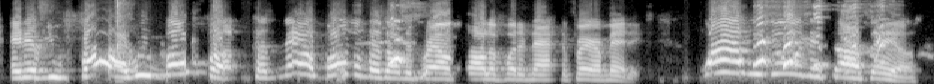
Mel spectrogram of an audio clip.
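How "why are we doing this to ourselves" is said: laughing rant. Real, not acted.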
